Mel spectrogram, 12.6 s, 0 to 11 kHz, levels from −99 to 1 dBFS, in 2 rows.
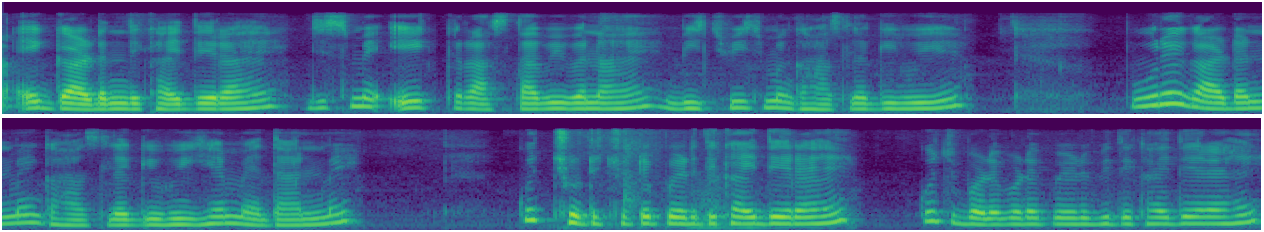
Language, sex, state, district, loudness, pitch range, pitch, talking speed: Hindi, female, Chhattisgarh, Balrampur, -23 LUFS, 170-205 Hz, 190 Hz, 215 wpm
